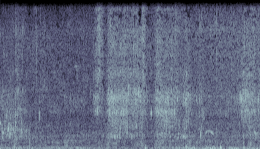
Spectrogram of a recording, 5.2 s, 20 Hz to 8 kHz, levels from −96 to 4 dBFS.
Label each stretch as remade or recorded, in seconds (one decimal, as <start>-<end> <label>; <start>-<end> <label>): 0.0-5.2 recorded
